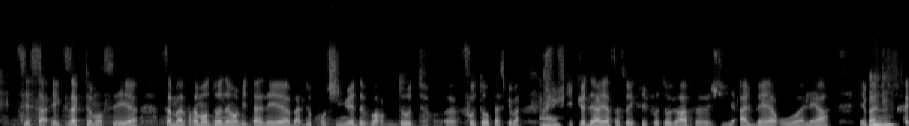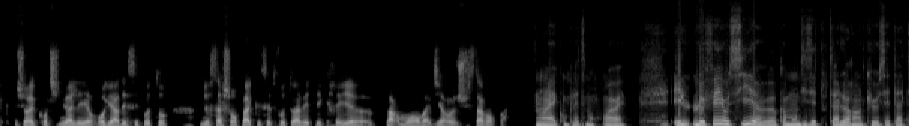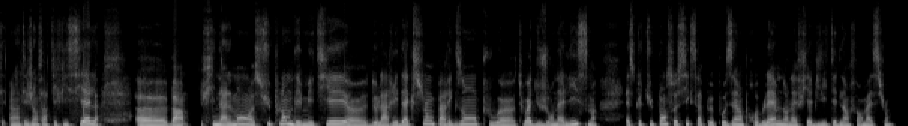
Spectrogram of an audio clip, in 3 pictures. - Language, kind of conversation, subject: French, podcast, Comment repères-tu si une source d’information est fiable ?
- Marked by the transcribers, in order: none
